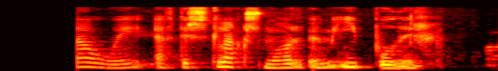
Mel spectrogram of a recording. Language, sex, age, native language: Icelandic, female, 50-59, Icelandic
